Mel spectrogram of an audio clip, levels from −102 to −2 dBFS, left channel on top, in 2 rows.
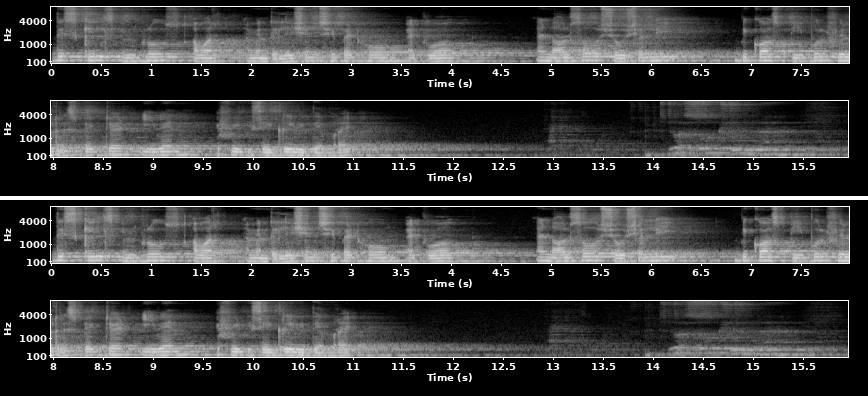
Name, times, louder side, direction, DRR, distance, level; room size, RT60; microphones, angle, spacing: voice 1, 0.0-1.7 1.9-4.0 4.8-6.3 6.8-11.0, right 1 dB, 25° right, 5 dB, 1.3 m, -25 dB
voice 2, 14.1-15.8, left 1 dB, 30° left, -5 dB, 5.0 m, -43 dB
28.0 x 27.5 x 6.6 m, 2.5 s
head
